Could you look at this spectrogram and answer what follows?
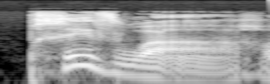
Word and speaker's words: prévoir: Prévoir. Okay, remember O and E together, you will get the sound wa, wa, wa, wa. Voir here, and then pré. Prévoir.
